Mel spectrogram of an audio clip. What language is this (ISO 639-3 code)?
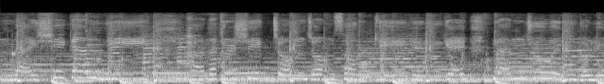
jpn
